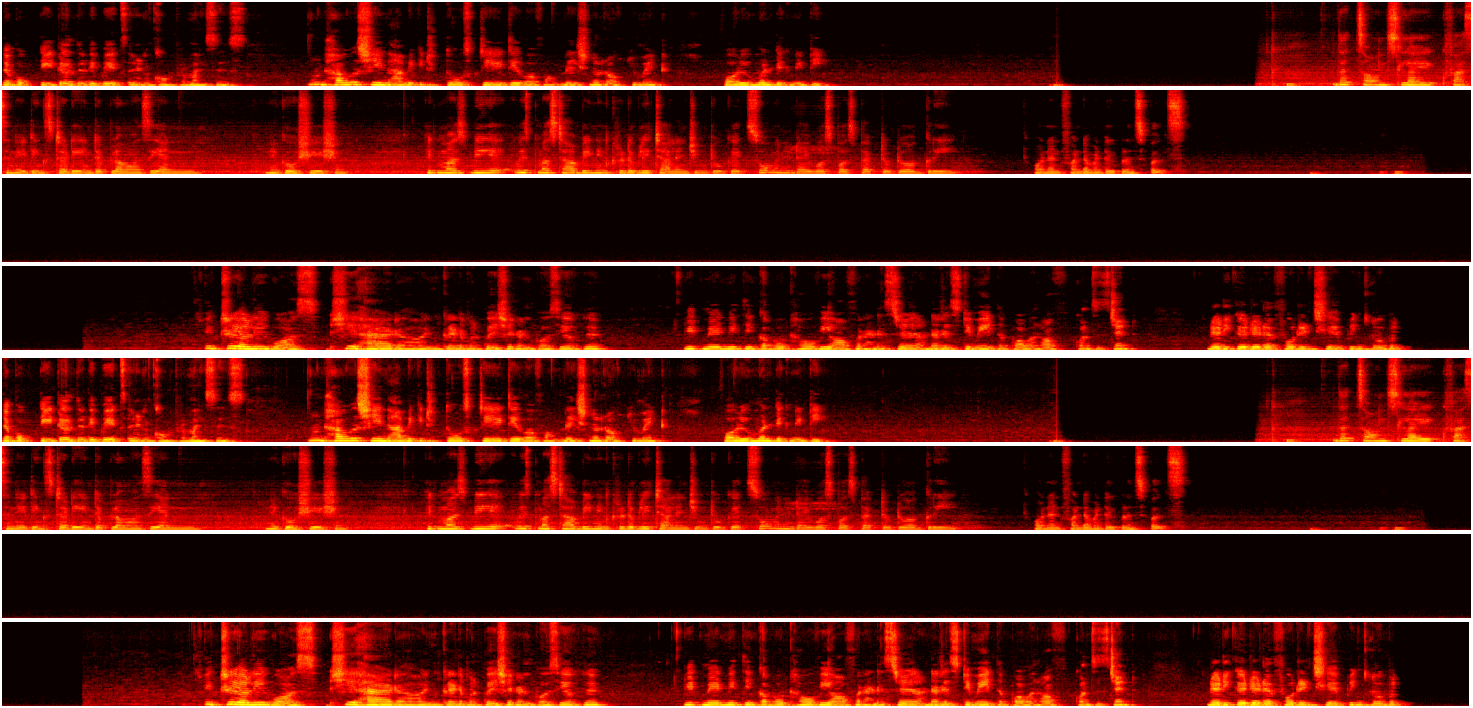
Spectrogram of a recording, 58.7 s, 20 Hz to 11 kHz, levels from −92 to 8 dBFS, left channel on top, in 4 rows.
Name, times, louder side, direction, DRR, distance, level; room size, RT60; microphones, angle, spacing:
voice 1, 0.0-2.4 3.1-6.6 7.2-8.3 46.1-50.1 50.9-55.4 56.1-58.0, right 2 dB, 40° right, 0.5 m, -28 dB
voice 2, 12.5-24.4 25.0-26.5 28.6-28.7, equal, 15° left, 0.4 m, -34 dB
2.6 x 2.2 x 2.2 m
head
